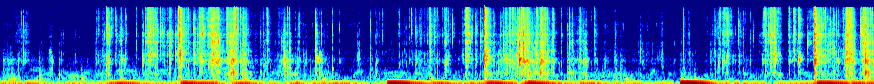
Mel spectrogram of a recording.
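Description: Foil wrapper of a basketball card pack crinkling and tearing in irregular bursts as it is handled and opened. Dull knocks about four and seven seconds in are the loudest sounds.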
